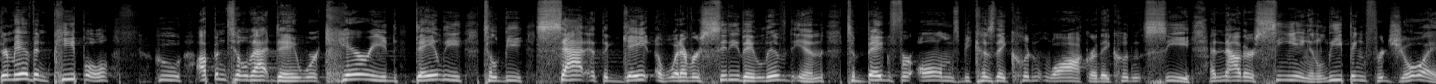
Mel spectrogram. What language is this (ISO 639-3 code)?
eng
